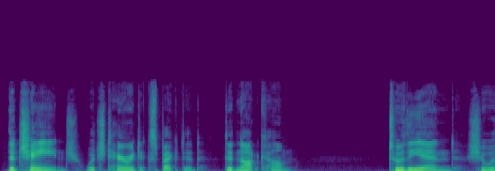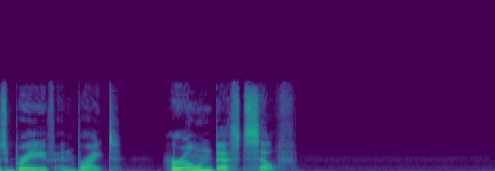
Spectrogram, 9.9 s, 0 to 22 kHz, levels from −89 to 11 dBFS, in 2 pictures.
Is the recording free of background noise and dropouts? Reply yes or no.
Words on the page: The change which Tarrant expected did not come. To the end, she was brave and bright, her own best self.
yes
